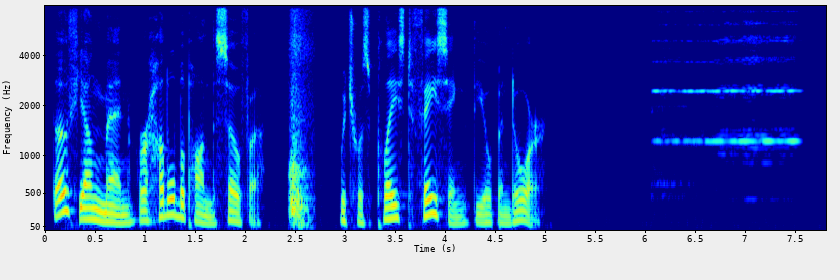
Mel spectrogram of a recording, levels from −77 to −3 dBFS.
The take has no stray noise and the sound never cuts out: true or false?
false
